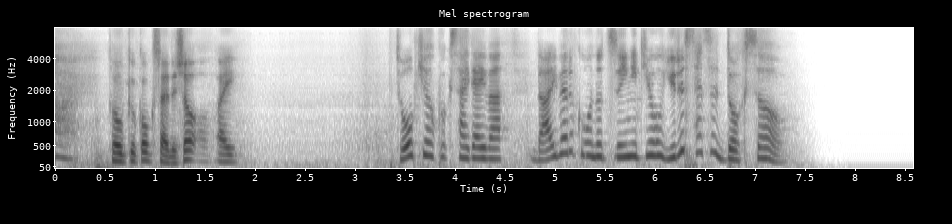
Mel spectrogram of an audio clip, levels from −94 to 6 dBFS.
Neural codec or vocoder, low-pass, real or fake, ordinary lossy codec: codec, 16 kHz, about 1 kbps, DyCAST, with the encoder's durations; none; fake; none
